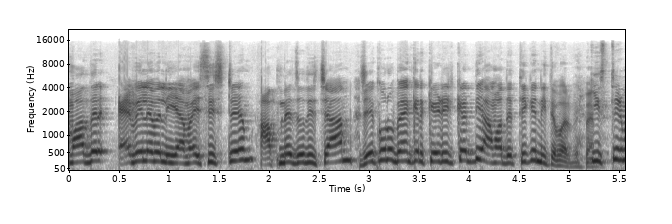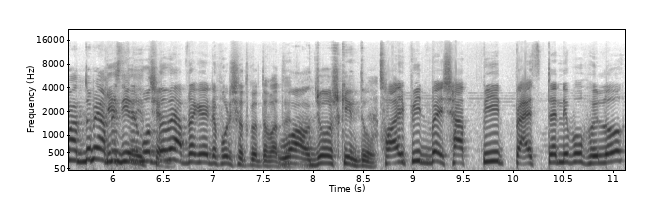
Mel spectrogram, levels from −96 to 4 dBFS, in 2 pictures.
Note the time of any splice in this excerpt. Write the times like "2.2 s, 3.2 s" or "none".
5.2 s, 8.7 s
